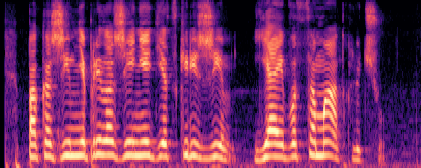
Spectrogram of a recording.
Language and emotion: Russian, angry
